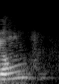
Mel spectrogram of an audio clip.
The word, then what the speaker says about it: Jung: Y Jung, se dice así, Carl Gustav Jung, él habló mucho de las mandalas.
